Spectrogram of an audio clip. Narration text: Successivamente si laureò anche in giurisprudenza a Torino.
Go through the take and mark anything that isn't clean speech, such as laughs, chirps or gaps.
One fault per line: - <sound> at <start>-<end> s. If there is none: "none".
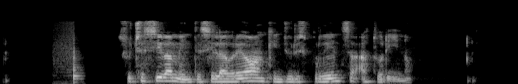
- thud at 0.5-0.9 s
